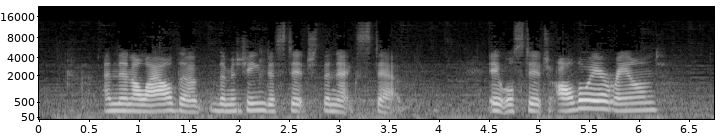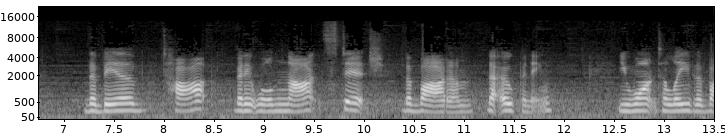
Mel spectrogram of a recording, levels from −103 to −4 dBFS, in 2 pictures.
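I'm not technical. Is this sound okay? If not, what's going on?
No, there are two short damaged spots, at 1.98–2.05 s and 5.70–5.76 s. That's corrupt frame concealment: damaged chunks of data, likely about two frames each, got papered over instead of squeaking.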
